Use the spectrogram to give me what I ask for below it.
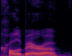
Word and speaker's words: calavera: A calavera, pronounced Calabera for skull in the context of Day of the Dead, is a representation of a human skull or skeleton.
